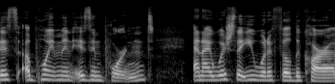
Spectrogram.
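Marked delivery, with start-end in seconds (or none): none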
